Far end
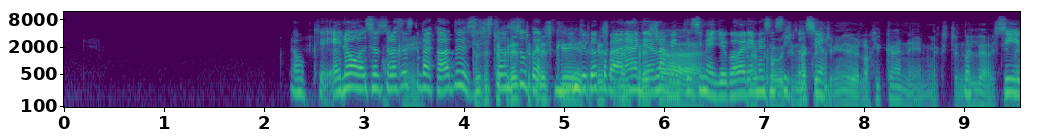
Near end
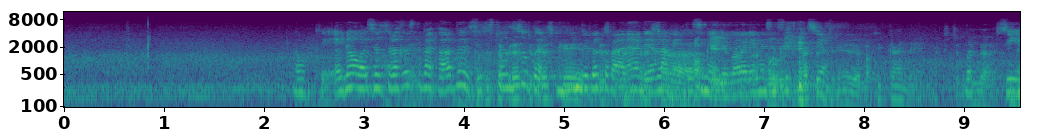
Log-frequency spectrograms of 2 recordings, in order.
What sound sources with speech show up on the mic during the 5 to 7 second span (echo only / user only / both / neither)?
both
